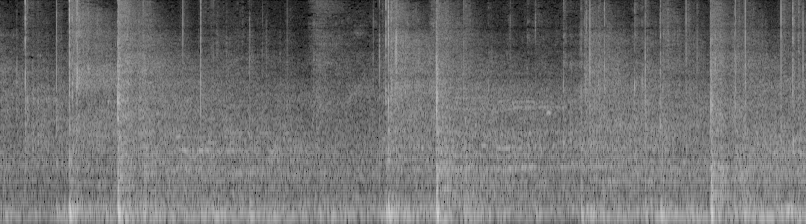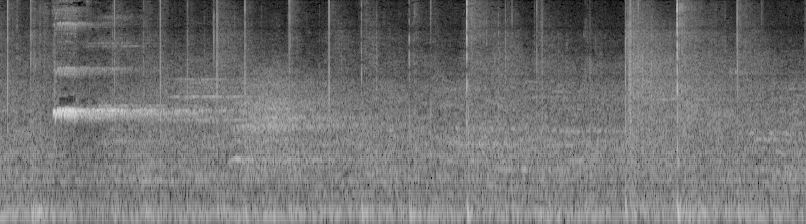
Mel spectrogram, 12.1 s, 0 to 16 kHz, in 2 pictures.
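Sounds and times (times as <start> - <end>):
faint voices of players: 0.9 - 12.0.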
